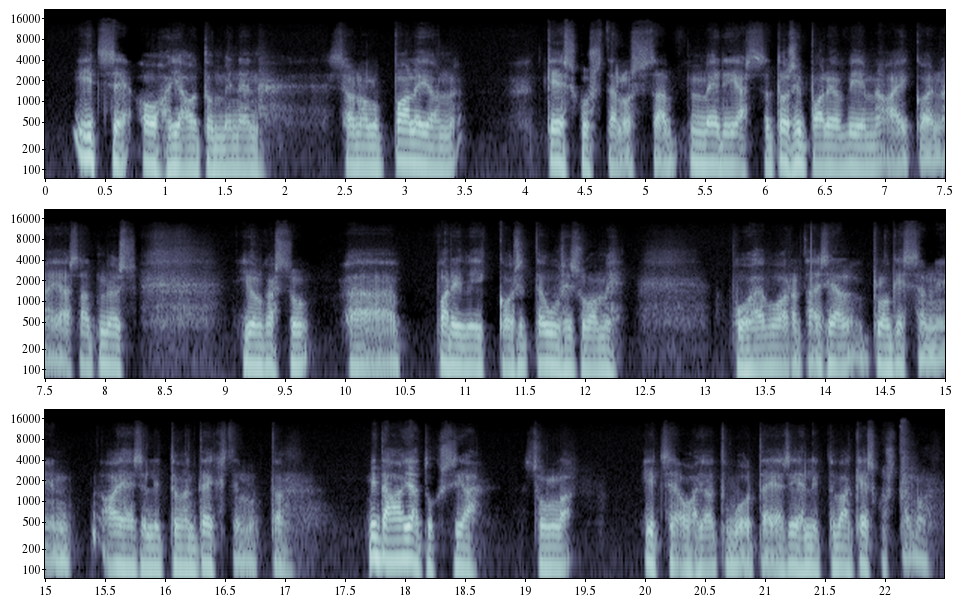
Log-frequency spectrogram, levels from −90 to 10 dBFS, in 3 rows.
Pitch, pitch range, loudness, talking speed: 110 Hz, 105-115 Hz, -19 LUFS, 100 wpm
